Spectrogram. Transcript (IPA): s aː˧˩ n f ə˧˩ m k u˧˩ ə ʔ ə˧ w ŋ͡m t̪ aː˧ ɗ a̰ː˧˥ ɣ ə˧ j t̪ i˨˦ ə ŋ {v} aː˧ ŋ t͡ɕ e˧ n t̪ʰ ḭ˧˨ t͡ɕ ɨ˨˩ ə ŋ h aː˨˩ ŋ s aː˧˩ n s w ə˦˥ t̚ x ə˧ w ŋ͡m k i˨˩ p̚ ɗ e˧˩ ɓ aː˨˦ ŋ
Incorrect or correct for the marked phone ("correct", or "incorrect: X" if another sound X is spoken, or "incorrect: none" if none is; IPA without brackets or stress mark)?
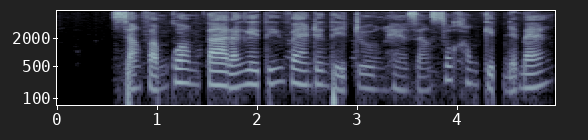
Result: correct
